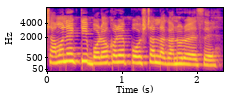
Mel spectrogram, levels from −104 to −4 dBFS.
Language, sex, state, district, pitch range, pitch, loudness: Bengali, female, Assam, Hailakandi, 240-305 Hz, 275 Hz, -12 LUFS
